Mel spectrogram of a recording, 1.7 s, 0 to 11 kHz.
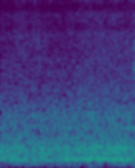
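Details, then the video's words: Bees of a honey bee family changing their queen quietly in August 2019 produce a continuous low, even drone of massed wingbeats, slightly swelling at the very end, with a faint brief higher tone. "Matca schimb linistit 2019, familie ce asi schimba matca , albinele in august"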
